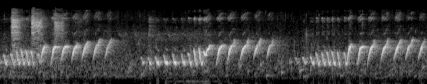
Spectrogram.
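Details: White-rumped shama master song with the same phrase given three times: a low rapid trill climbing into a series of sharp rising whistled notes, each phrase about a second and a half long.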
